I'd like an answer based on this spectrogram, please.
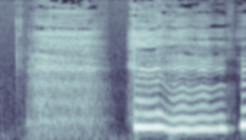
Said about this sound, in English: Second yawn in a row. Uh-oh.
